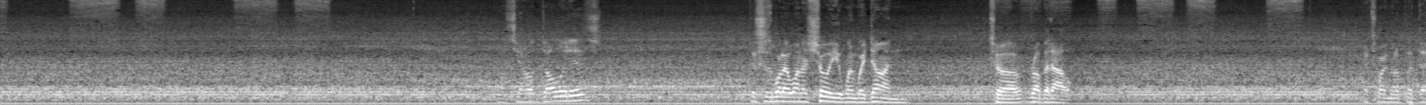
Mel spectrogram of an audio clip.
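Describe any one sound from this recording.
An airbrush hisses in short bursts of spray.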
